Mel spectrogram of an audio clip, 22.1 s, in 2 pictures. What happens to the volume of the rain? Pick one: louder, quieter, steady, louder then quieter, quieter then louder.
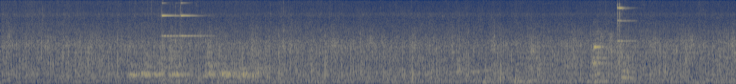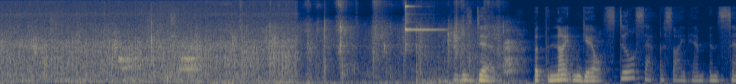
steady.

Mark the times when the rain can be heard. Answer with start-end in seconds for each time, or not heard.
0.0-15.6.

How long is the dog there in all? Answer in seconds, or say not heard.
7 s.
